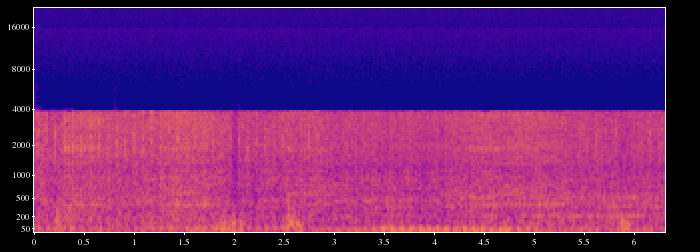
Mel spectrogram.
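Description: Small motor scooter engines running at riding speed, with a steady low rumble of wind on the microphone.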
